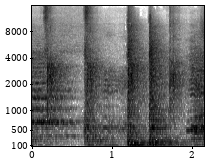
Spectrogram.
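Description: Live gospel worship music from a band and singers. It thins out early, then a few heavy low thumps come about a second in and are the loudest sound, as the singing builds again.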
